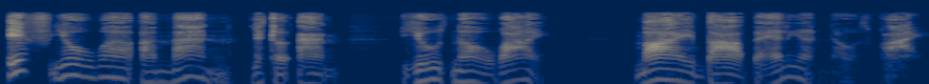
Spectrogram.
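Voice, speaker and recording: A man voicing a drowsy, capricious young imperial concubine who purrs her words slowly. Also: fairly low pitch, animated, vocal fry, fairly bright tone, husky, dry recording, pitched below the performer's own voice, heavily acted. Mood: purring teasing.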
